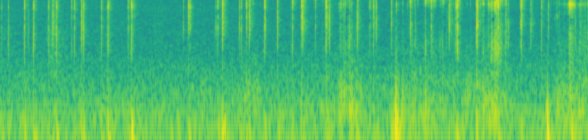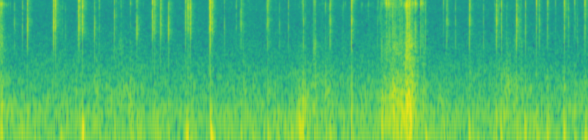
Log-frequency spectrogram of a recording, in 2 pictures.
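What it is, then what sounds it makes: Small plastic bottles. Small plastic bottles are tapped in a quick, continuous run of light, crisp clicks and ticks. The sound is bright and dry, with each tap dying away almost instantly, and a few faint, sustained rustling swells come and go underneath.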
